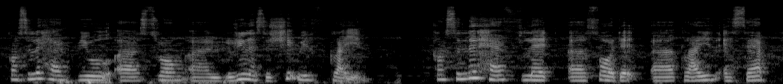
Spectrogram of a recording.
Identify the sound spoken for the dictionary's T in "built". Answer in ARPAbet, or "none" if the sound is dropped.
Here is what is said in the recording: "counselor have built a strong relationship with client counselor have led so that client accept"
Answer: none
